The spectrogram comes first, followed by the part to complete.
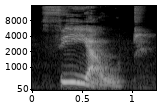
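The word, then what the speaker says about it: cout: is it said like say c and then out so see how it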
